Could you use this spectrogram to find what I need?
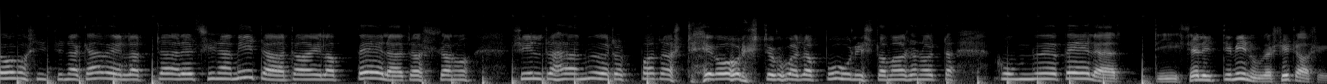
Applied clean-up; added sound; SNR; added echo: none; Tap; 12 dB; none.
